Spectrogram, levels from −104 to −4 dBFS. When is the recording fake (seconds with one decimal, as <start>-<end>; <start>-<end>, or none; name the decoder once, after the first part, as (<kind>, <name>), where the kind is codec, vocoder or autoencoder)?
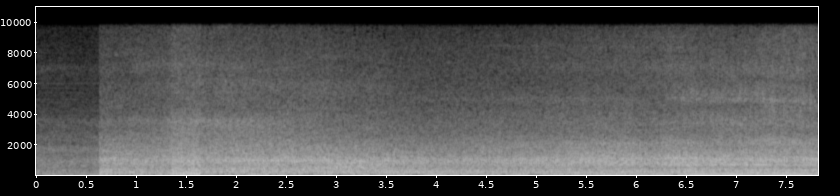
none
